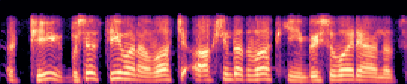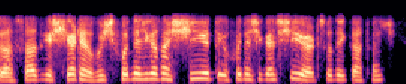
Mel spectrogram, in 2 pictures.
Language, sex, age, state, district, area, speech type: Kashmiri, male, 30-45, Jammu and Kashmir, Ganderbal, rural, conversation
